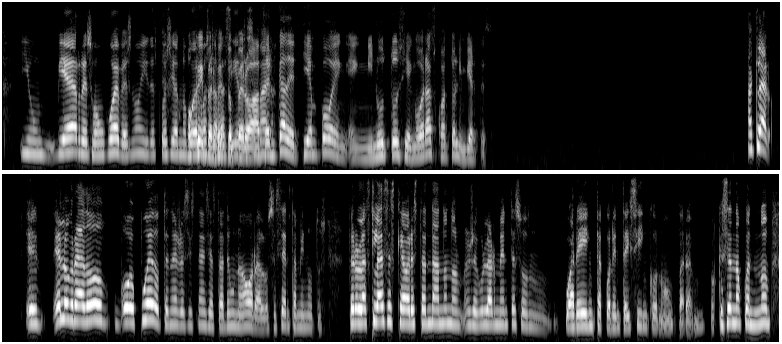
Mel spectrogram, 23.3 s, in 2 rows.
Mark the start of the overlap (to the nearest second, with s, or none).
3 s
